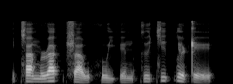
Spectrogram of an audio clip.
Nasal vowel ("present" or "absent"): absent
